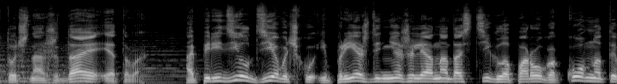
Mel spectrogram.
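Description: A man reading a story aloud as audiobook narrator, expressive and acting out the tension of the scenes. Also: lowish voice, dry recording, studio quality. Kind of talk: scripted narration.

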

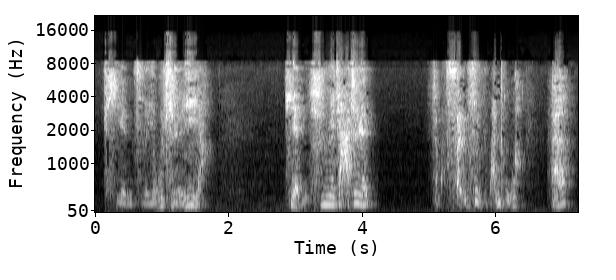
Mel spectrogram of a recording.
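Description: A man's voice: on the high side, fairly bright tone, roomy sound, slight background noise. A man doing a blustering furious old marshal. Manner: bellowing, indignant. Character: blustering angry older male enemy marshal.

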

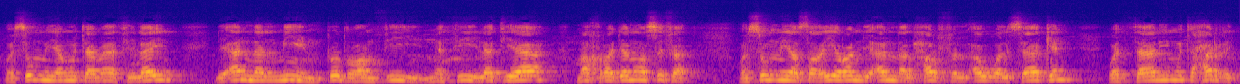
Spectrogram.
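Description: A man giving a scripted recitation lesson, explaining rules in a measured, steady delivery. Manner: measured, slows to recite examples with nasal humming. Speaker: tajweed teacher. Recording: echoey dull low-fi room recording.

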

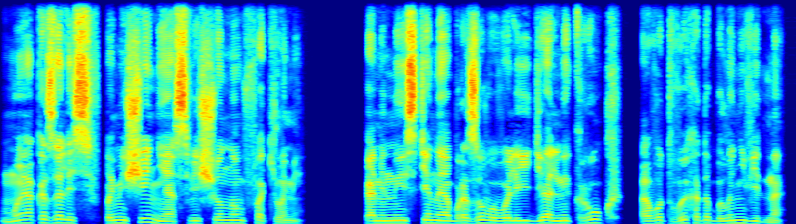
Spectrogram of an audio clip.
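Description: A man's voice: mid-range voice, dry recording. Male audiobook narrator, dry close sound. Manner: measured, first-person storytelling. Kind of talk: scripted narration.

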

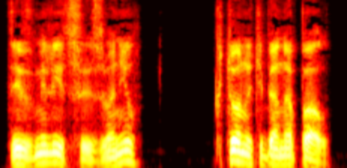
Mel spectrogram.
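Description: A man voicing a young man who answers quietly and tersely, keeping himself in check. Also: lowish voice, animated, normal speed, dry recording. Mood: concerned. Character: young man visiting his beaten friend, restrained.

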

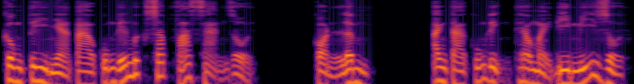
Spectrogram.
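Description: A man's voice: mid-range voice, lively intonation, unhurried, mellow, husky, no room sound, clean studio sound. A man reading the lines of a jealous young woman who holds a child hostage, speaking harshly and with contempt. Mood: bitter. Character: scheming jealous young woman kidnapper, cruel and bitter.

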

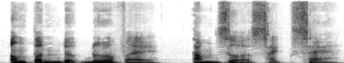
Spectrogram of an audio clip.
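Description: Low expressive male storyteller. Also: moderate pace, husky, dry recording, clean studio sound. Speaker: audiobook narrator. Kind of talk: scripted story narration.

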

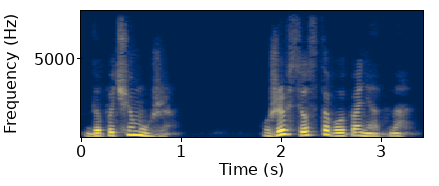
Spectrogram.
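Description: A woman's voice: lowish voice, normal speed, mellow, husky. A woman voicing a blunt, commanding man who was once a cat, in an audiobook. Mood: stern. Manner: curt, commanding.

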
